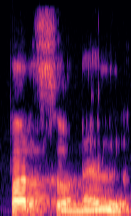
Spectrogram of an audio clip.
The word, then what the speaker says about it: personnel: See the pronunciation, personnel.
